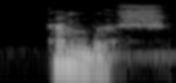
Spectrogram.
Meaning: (noun) 1. The act of concealing oneself and lying in wait to attack or kill by surprise 2. An attack launched from a concealed position
- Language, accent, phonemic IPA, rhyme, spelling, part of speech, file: English, Southern England, /ˈæm.bʊʃ/, -æmbʊʃ, ambush, noun / verb, LL-Q1860 (eng)-ambush.wav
